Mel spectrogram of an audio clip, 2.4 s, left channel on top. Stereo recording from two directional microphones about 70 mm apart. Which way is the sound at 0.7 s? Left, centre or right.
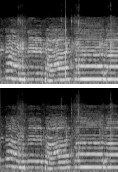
Right.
